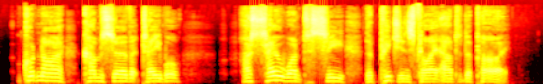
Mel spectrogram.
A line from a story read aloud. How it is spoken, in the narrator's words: said Shay wistfully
